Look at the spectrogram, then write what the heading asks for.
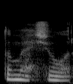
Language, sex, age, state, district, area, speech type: Kashmiri, female, 30-45, Jammu and Kashmir, Pulwama, rural, spontaneous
